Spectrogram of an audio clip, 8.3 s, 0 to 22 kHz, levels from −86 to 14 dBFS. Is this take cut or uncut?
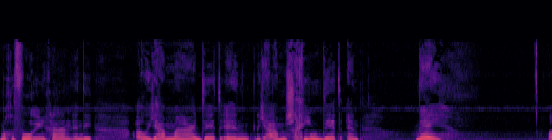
uncut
